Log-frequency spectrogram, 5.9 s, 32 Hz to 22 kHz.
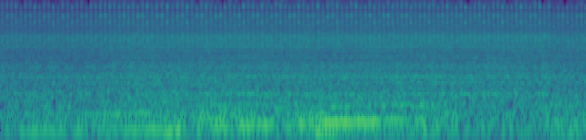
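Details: Kia New Carens with a 2.0 LPI (LPG) engine that the owner says has recently felt jerky. Uneven idle with irregular dull thumps about three or four a second and stumbles breaking the rhythm: a cylinder misfiring, traced with ignition coils swapped between cylinders 2 and 3.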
